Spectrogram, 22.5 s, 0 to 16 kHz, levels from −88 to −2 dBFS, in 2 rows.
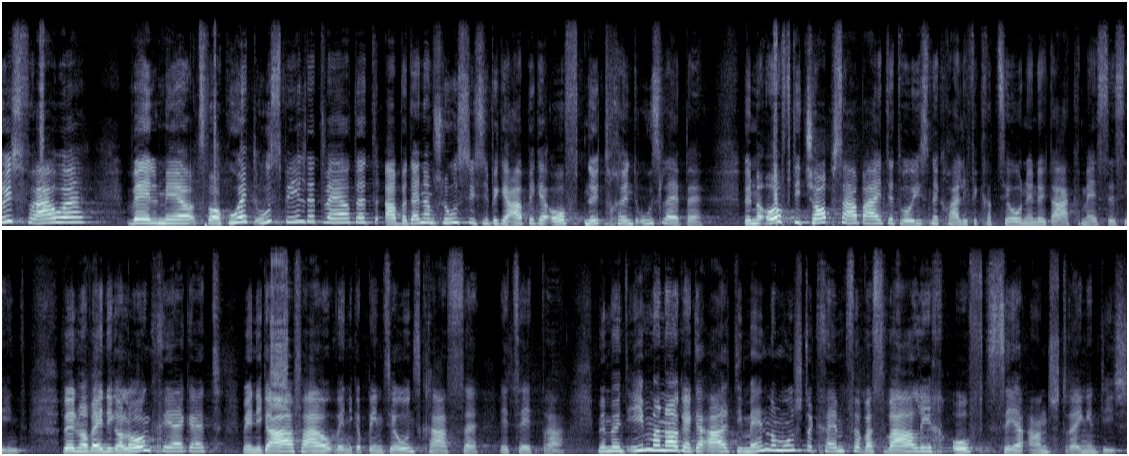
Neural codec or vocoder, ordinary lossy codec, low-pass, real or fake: vocoder, 44.1 kHz, 128 mel bands, Pupu-Vocoder; none; 14.4 kHz; fake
